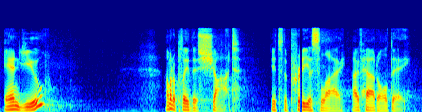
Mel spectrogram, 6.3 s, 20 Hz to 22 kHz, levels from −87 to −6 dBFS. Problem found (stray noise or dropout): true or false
true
